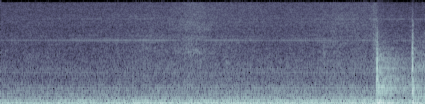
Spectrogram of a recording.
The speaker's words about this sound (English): There comes the knock on the door.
